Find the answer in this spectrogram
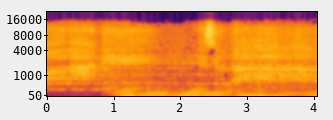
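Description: Electronic dance music from a DJ set: the track drops in loudly with sustained choir-like vocals, and a heavy bass line joins about a second in.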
